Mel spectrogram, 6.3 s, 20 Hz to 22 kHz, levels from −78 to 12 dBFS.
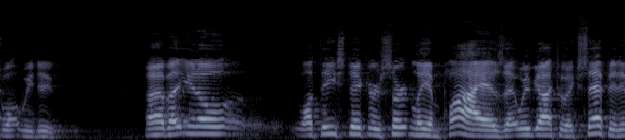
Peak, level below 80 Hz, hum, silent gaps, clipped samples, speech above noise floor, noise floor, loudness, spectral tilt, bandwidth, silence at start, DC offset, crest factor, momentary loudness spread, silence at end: -10 dBFS; -78 dBFS; none; none; under 0.1%; 39 dB; -68 dBFS; -29 LUFS; -5 dB/octave; 14 kHz; 0 s; under 0.1%; 20 dB; 14 LU; 0 s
